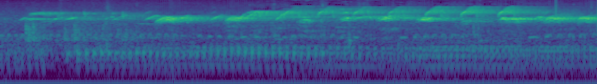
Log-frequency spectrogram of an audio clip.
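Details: Baby monkey calling for help: a steady string of high, thin, wavering whines, one running into the next, over a constant low background murmur.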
